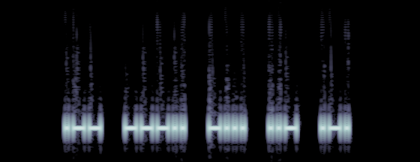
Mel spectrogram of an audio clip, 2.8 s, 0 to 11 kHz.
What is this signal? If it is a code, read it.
Morse code, heard as a keyed tone, about 42 wpm, spaced as for 31 wpm, 700 Hz. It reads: W8BUR
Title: USA Call Signs - 2x Character Spacing - 45wpm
